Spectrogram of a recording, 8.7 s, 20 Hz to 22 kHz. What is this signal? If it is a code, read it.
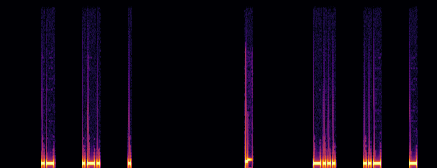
Morse code, heard as a keyed tone, about 25 wpm, spaced as for 12 wpm, 700 Hz. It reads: ARE BUT
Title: 4x Character Spacing - Top 100 Words - 25wpm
